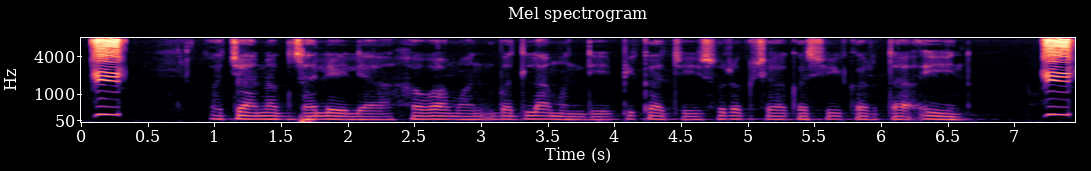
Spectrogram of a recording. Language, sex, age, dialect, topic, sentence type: Marathi, male, 25-30, Varhadi, agriculture, question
